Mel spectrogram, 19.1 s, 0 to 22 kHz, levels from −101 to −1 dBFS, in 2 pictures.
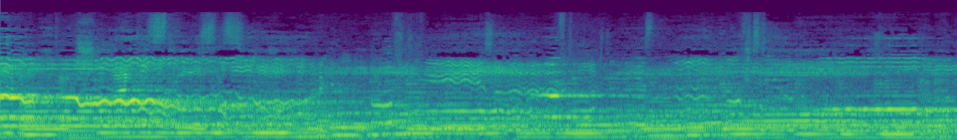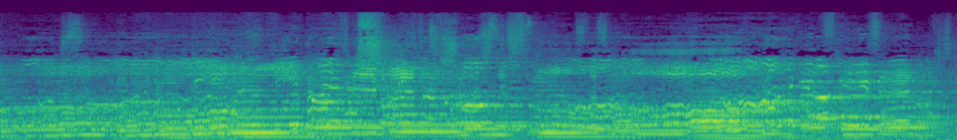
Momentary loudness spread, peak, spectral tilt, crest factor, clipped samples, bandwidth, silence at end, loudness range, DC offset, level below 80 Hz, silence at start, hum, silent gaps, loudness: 8 LU; -2 dBFS; -6 dB/octave; 18 dB; under 0.1%; 15 kHz; 0 s; 4 LU; under 0.1%; -44 dBFS; 0 s; none; none; -21 LUFS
